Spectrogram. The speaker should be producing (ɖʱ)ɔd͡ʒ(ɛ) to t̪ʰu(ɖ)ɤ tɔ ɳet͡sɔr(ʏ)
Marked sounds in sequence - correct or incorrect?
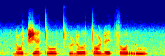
incorrect, correct, incorrect, incorrect

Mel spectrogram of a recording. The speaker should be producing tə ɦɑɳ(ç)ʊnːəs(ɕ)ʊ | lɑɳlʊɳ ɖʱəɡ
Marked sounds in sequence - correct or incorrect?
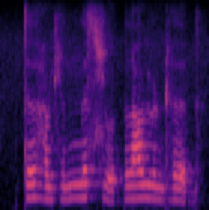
correct, correct

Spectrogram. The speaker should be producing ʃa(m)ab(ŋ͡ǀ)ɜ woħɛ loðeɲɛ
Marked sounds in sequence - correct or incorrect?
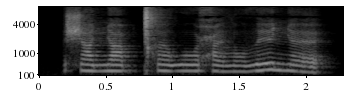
incorrect, incorrect

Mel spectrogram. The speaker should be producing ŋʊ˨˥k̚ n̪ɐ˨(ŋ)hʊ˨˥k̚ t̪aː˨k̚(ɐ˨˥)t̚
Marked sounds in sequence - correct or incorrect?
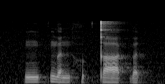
incorrect, correct

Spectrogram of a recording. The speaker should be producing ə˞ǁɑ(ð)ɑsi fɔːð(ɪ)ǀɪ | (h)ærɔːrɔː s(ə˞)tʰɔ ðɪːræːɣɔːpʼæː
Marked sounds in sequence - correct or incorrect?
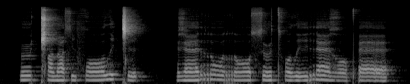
correct, incorrect, incorrect, correct

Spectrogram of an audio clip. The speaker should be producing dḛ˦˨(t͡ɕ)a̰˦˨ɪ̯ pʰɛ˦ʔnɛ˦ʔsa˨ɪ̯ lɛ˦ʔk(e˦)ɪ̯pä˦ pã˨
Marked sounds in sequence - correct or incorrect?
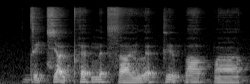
correct, incorrect

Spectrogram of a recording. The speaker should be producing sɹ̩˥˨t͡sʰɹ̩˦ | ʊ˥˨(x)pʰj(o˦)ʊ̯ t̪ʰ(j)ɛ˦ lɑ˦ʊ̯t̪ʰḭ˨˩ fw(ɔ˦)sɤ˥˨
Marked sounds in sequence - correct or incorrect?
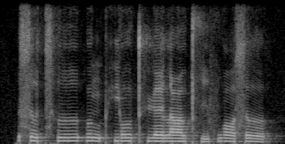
incorrect, correct, incorrect, incorrect

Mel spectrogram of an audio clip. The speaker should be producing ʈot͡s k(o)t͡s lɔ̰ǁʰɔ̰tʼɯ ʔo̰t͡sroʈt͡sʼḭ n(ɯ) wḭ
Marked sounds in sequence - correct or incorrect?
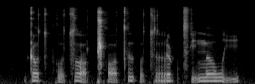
incorrect, incorrect

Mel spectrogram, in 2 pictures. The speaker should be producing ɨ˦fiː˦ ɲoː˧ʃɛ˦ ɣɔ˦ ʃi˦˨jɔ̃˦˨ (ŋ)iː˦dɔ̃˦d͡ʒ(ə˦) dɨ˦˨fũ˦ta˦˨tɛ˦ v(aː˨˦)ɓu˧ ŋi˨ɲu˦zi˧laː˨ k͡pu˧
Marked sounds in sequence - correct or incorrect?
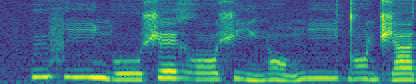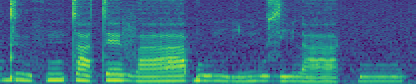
correct, incorrect, correct

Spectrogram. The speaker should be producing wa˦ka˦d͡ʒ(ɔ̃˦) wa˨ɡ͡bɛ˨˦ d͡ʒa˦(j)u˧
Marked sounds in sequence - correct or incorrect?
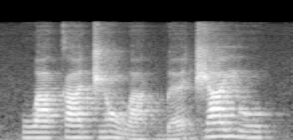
incorrect, correct

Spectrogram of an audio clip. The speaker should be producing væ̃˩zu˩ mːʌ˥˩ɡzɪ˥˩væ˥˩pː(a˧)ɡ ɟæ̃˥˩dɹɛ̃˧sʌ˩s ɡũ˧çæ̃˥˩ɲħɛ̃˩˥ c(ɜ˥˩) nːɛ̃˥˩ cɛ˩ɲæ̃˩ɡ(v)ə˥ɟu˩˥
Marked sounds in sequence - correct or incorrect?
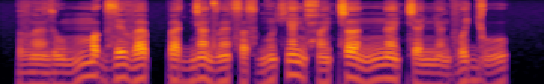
incorrect, correct, correct

